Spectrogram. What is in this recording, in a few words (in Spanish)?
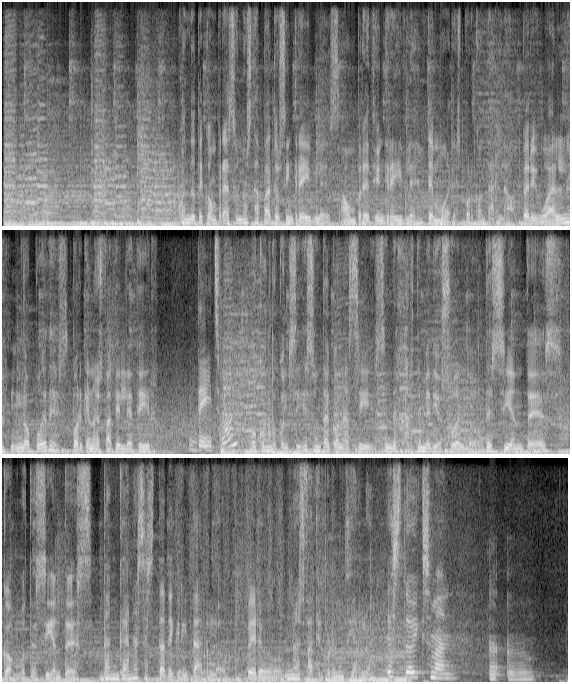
SPOT JUGUETONA DESCARADA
